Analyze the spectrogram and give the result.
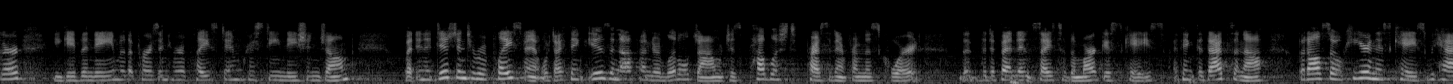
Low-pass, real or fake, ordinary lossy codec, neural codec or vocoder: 7.2 kHz; fake; Opus, 32 kbps; vocoder, 22.05 kHz, 80 mel bands, Vocos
